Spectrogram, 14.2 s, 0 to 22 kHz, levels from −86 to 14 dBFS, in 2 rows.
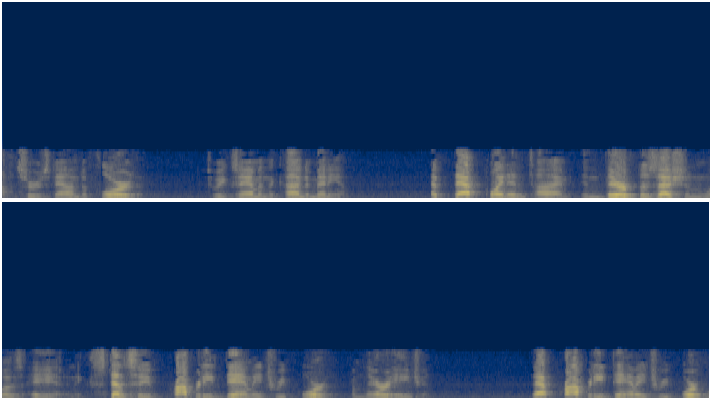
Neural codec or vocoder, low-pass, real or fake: none; 5.4 kHz; real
